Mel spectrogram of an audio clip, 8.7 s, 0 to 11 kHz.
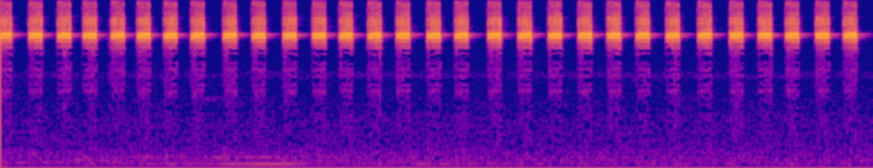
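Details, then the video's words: Live night recording of crickets made with a Sony PCM D100 field recorder, giving a continuous run of sharp, high chirps repeated around three to four times a second, nothing else heard. "Cricket Chirp Sound - Cricket Sounds at Night"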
